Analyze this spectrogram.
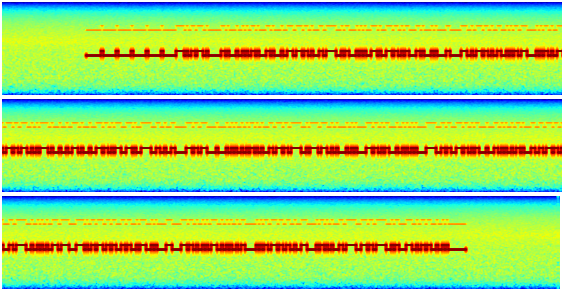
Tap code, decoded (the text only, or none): none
